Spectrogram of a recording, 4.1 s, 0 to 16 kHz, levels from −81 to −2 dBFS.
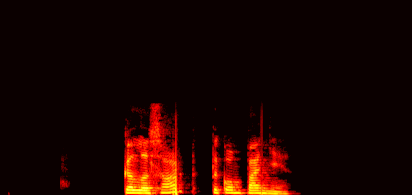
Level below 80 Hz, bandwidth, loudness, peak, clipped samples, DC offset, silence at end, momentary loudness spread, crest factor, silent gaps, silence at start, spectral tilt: -58 dBFS; 7.8 kHz; -23 LUFS; -2 dBFS; under 0.1%; under 0.1%; 1.25 s; 12 LU; 24 dB; 2.02-2.12 s; 1.25 s; -6.5 dB/octave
